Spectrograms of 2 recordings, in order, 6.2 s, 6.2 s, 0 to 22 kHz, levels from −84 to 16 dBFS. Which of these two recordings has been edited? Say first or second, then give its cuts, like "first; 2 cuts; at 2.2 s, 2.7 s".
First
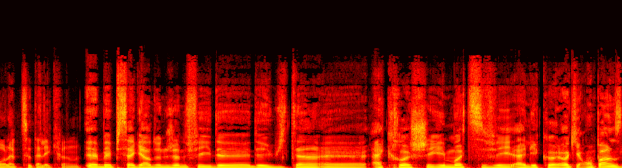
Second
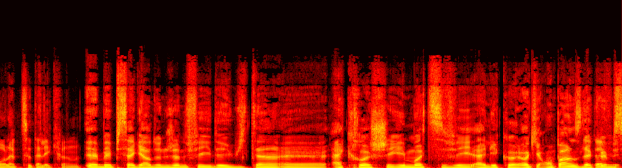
second; 1 cut; at 2.1 s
